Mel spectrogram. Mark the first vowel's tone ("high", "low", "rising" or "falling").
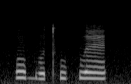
high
